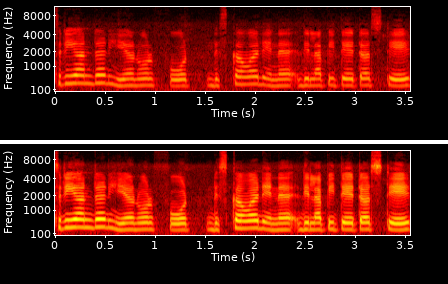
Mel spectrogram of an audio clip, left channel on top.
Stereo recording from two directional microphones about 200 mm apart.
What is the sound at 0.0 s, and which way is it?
Speech, 30° right (ahead or behind).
